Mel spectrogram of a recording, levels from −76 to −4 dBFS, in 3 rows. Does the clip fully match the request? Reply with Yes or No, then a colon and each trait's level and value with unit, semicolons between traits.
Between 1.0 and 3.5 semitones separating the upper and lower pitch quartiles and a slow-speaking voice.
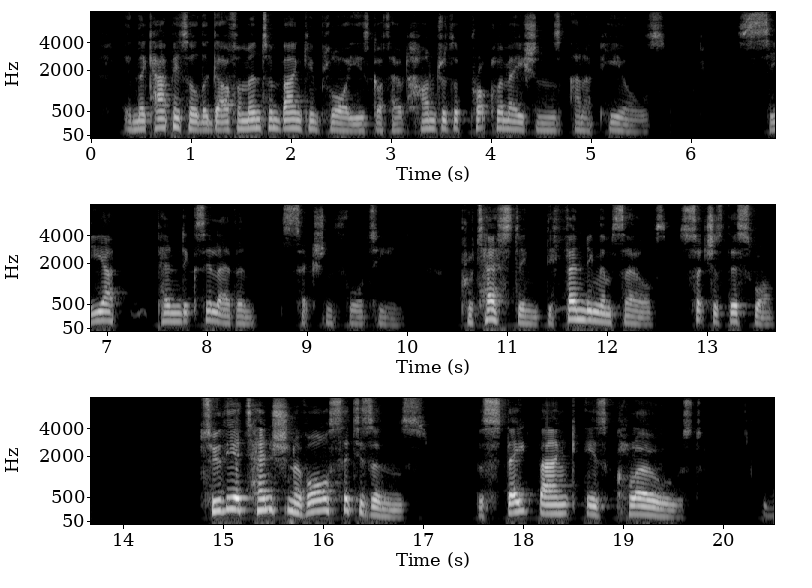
No: average, 5.3 semitones; slow, 110 wpm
